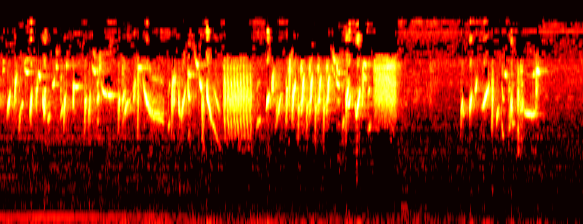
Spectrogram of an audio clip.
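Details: European goldfinch in France pouring out a varied, rapid medley of high twittering and slurred notes broken by two harsh buzzy bursts, then a final short twittering phrase.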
